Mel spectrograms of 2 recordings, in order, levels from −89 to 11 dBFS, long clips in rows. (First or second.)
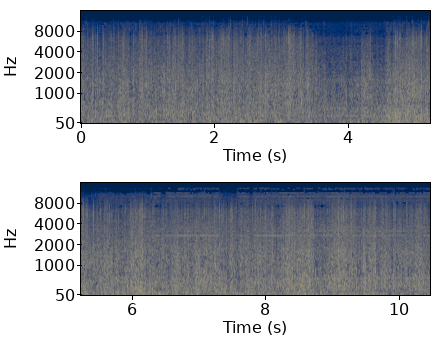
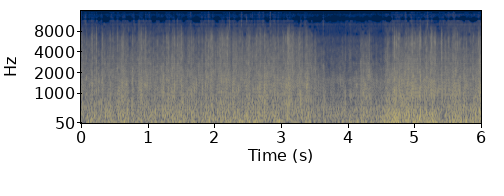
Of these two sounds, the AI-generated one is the second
